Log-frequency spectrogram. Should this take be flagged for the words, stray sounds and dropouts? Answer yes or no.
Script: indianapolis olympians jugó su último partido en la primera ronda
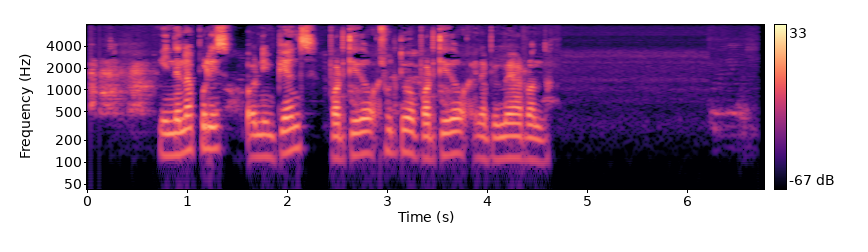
yes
